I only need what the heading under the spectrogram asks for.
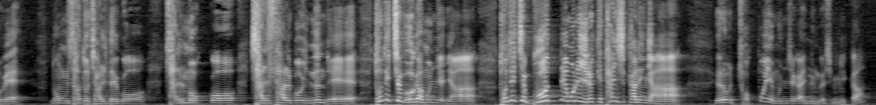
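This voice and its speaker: A male pastor preaching a sermon with passion, firing off rhetorical questions and swinging between hushed and loud delivery. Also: high-pitched.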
